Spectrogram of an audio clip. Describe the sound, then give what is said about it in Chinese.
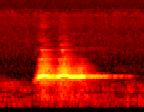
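A single shrill traffic police whistle blast, about half a second long, holding a steady high pitch with a slight warble before trailing off over a faint low background murmur. “如果我们不听话，他就会用警哨发出尖利的声音。”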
